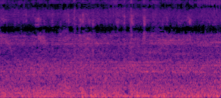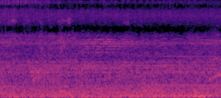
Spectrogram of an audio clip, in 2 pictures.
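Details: ['Steady low engine-like rumble with faint music and voices throughout; no animal sound.']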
